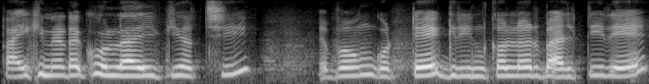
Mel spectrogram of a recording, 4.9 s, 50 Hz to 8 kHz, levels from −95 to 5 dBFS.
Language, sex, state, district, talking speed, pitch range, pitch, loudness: Odia, female, Odisha, Khordha, 150 wpm, 255-275 Hz, 265 Hz, -15 LUFS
